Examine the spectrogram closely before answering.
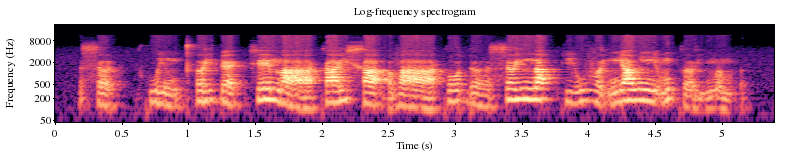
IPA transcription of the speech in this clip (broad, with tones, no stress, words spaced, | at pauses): sə˨˩t̚ | kwi˧˩mt̪ʰə˨˦jɗɛ˨˩k̚ xe˧maː˧˩ka˨˦j xa̰ː˧˨vaː˧˩ ko˧ ɗə̤ː˨˩ sə˧j na˦˥t̚ki˨˦w və̰˧˨jɲa˧wɲə̰˧˥m kə̰ː˧˨j mə̰˧˨mʔ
